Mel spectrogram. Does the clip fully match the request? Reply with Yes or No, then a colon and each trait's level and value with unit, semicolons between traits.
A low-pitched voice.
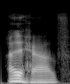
Yes: low, 110 Hz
